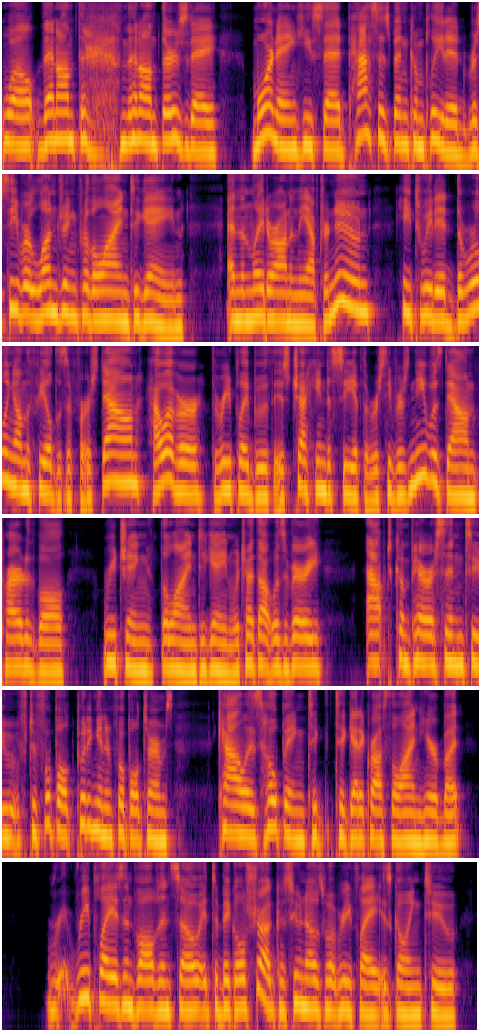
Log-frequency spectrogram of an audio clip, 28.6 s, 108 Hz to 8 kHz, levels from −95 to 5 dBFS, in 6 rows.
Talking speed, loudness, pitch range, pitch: 225 wpm, -18 LUFS, 180-220 Hz, 195 Hz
